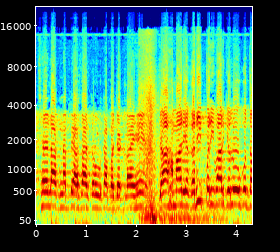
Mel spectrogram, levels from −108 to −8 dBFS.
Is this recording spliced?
yes; 1 cut; at 2.3 s

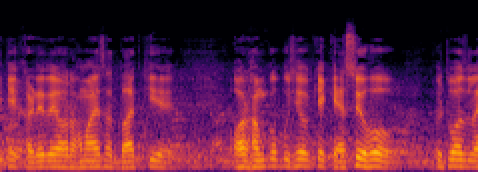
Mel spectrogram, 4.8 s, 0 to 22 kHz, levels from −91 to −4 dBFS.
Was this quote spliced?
no; 0 cuts

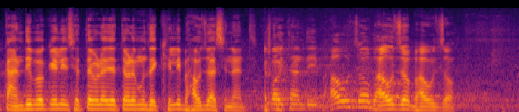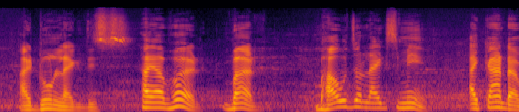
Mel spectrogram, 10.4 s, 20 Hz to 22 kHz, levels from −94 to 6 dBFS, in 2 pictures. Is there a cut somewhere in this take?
yes; 1 cut; at 2.7 s

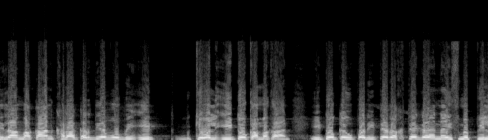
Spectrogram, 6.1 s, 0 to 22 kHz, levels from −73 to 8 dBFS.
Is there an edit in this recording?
no; 0 cuts

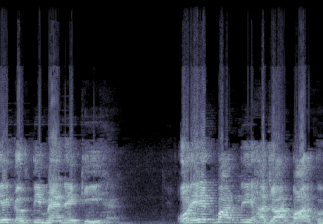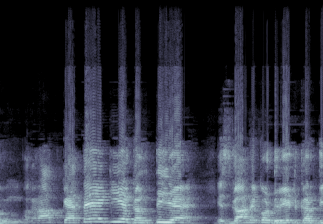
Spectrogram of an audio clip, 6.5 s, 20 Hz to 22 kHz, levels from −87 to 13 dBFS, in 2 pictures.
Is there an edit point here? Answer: yes; 1 cut; at 3.6 s

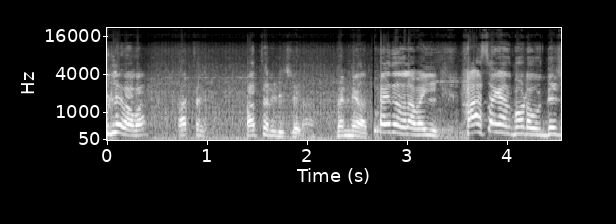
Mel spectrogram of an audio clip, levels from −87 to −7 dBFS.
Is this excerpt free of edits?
no; 1 cut; at 2.6 s

